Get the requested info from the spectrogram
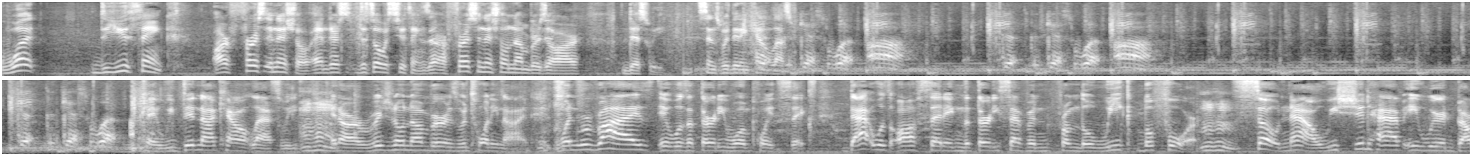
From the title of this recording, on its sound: Live In Restaurant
